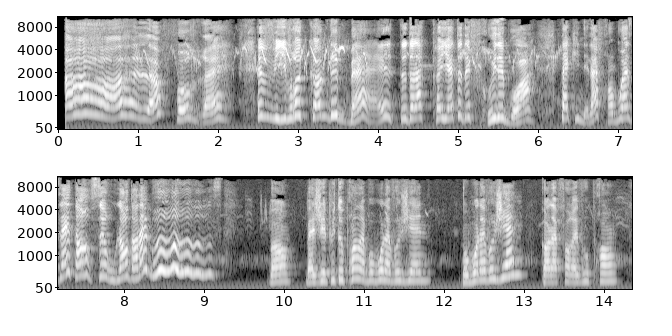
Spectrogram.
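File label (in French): Folledingue, comédienne voix off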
